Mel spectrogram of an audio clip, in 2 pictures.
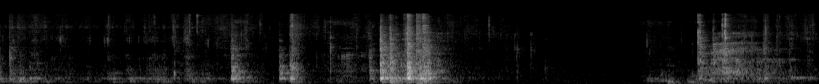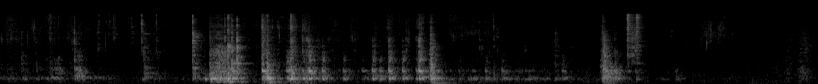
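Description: A screwdriver working the screws out of a desktop PC's sheet-steel hard-drive cage: scattered metal clicks, scrapes and light rattles in several short bursts, with a brief silent pause a little before the middle.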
